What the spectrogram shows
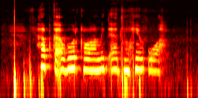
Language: Somali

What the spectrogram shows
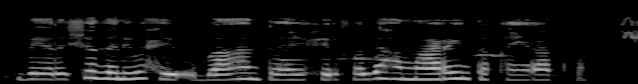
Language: Somali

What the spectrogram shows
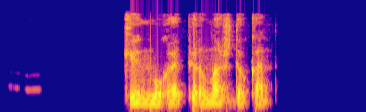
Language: Mari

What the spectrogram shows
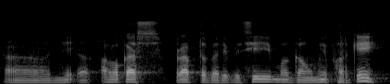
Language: Nepali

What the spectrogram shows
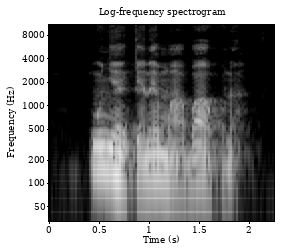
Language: Igbo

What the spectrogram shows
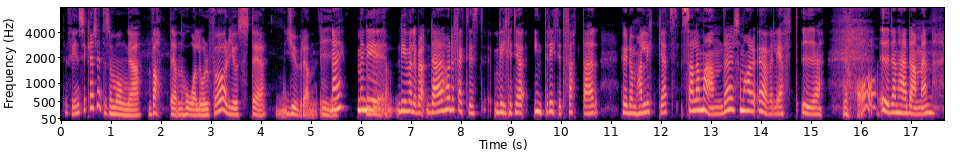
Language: Swedish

